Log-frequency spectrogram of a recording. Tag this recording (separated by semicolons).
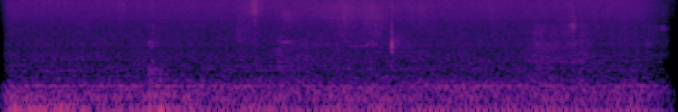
piano; piano-bench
